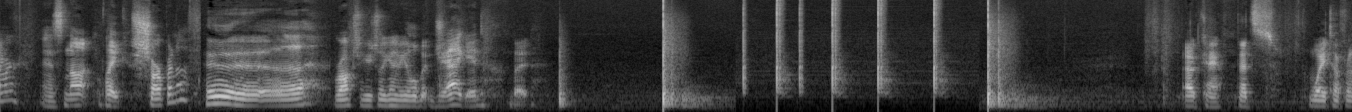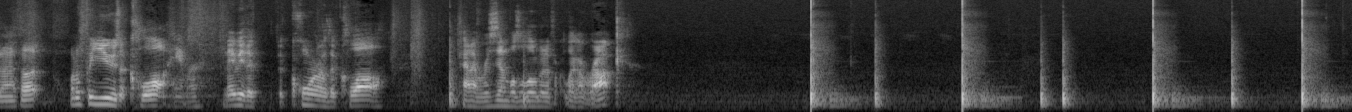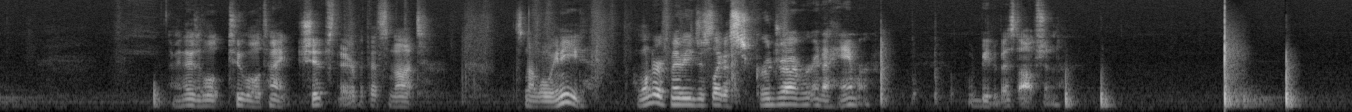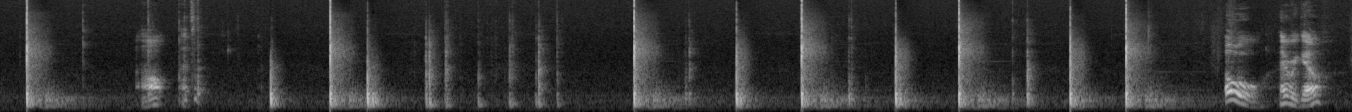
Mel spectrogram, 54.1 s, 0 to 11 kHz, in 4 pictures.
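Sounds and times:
hammer striking windshield glass: 6.6s - 7.2s, 7.8s - 10.5s, 21.6s - 22.4s, 23.2s - 24.3s, 25.1s - 26.0s, 26.6s - 27.3s, 39.3s - 40.1s, 40.8s - 41.5s, 43.3s - 45.0s, 46.9s - 52.4s.

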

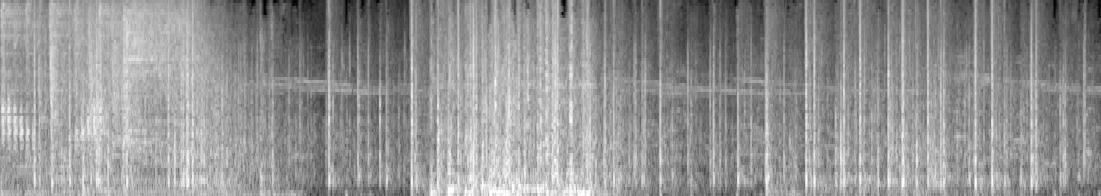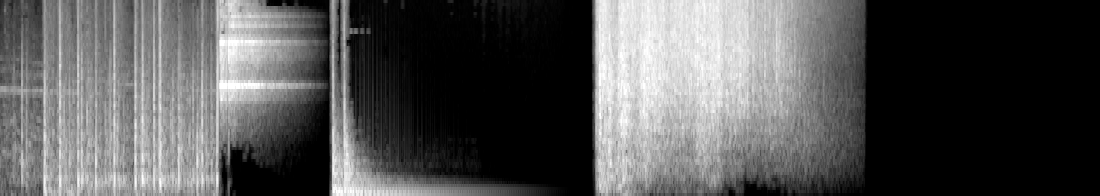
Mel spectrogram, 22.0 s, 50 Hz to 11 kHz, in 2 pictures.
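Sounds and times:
fireworks bursting and crackling: 0.0s - 13.2s.

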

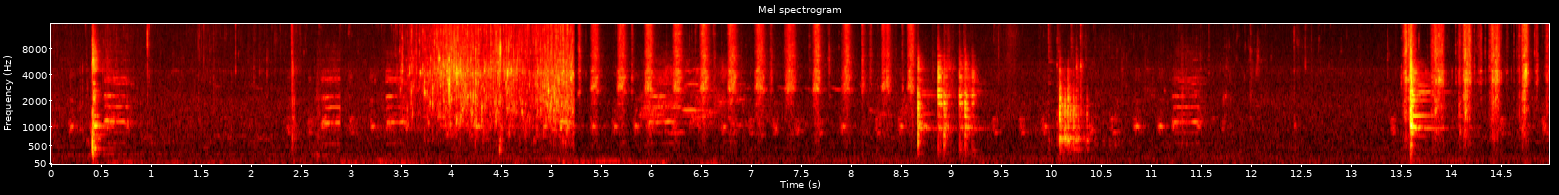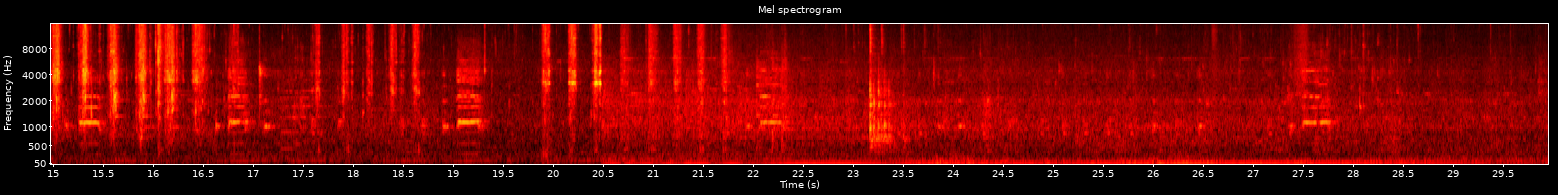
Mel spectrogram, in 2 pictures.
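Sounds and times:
water sloshing: 3.4s - 5.3s
knife scraping meat skin: 5.2s - 8.7s, 13.5s - 16.8s, 17.6s - 18.8s, 19.9s - 21.9s.

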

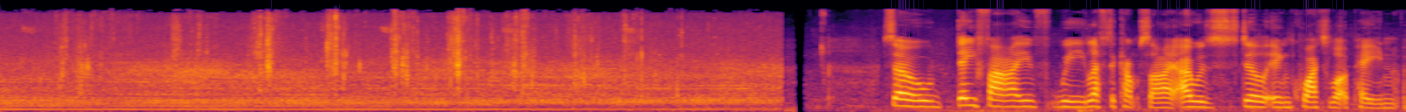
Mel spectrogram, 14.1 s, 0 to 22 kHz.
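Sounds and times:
footsteps on wet grass: 0.0s - 7.4s
low steady hum: 0.0s - 14.0s.

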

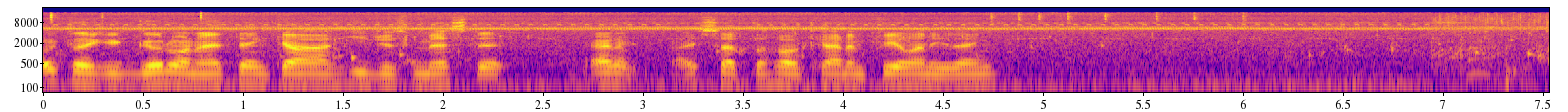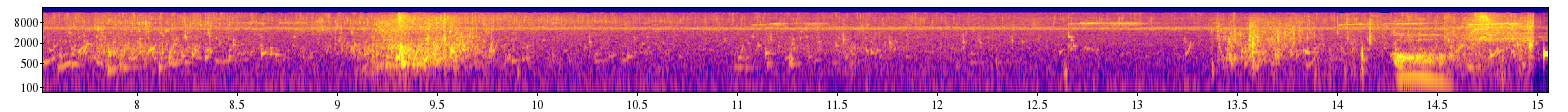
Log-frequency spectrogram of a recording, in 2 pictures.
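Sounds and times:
crickets chirring: 0.0s - 15.0s
wading through shallow water: 6.9s - 15.0s.

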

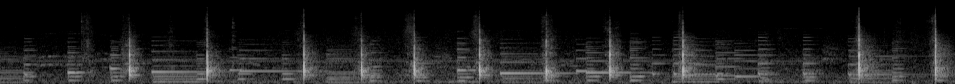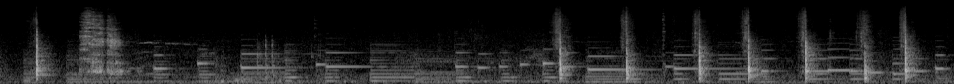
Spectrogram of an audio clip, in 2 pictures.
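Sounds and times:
knife chopping on wooden board: 0.8s - 2.2s, 3.0s - 7.0s, 8.5s - 10.8s, 15.0s - 18.8s.

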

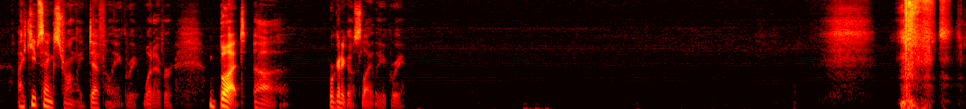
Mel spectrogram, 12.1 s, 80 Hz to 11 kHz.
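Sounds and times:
faint room hum: 0.0s - 12.0s
person breathing: 2.2s - 2.6s, 10.2s - 11.0s
soft low thumps: 6.2s - 7.2s, 7.9s - 10.1s.

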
